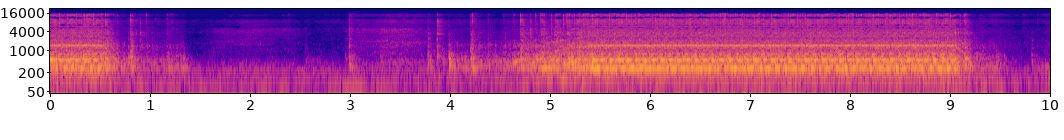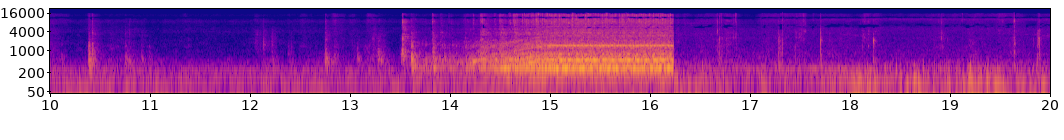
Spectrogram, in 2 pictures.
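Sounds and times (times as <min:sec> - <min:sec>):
sewing machine motor whine: 0:00.0 - 0:01.3, 0:04.1 - 0:09.4, 0:13.8 - 0:16.3
sewing machine clicks: 0:03.8 - 0:09.4, 0:13.5 - 0:16.2.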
